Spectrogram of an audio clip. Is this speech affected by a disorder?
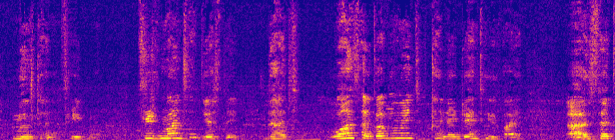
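Yes: cerebral palsy; from birth.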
